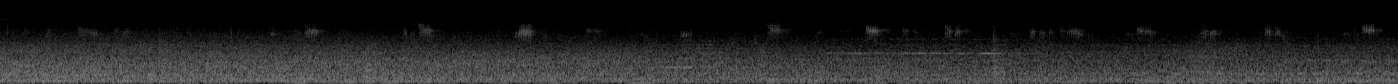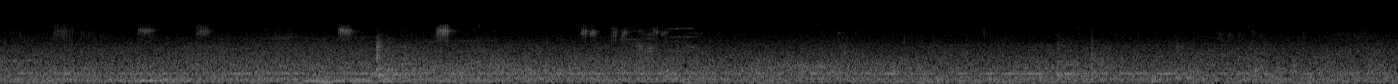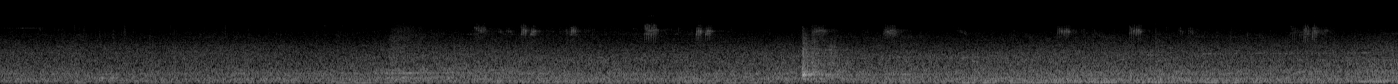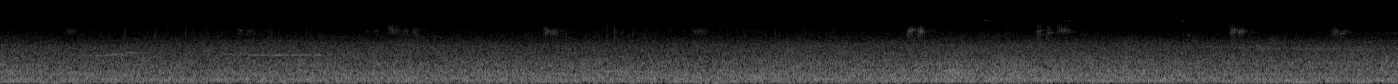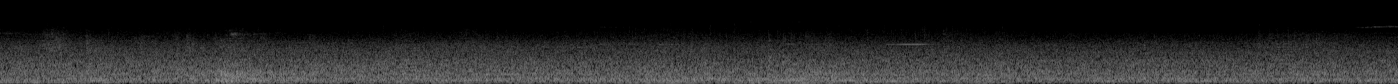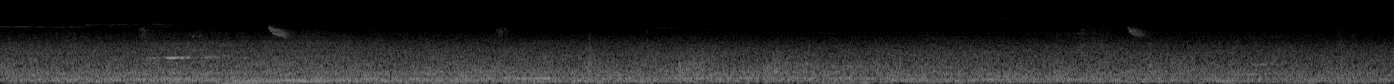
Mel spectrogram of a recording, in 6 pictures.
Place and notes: Berlin, Leibzigerstrasse, Deutschland - Stadtambi, Morgens
Auf dem Balkon. 23. Stockwerk.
